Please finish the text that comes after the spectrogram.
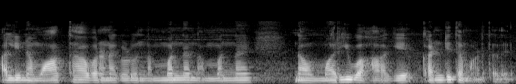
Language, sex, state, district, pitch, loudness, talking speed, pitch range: Kannada, male, Karnataka, Chamarajanagar, 100 Hz, -15 LUFS, 105 wpm, 95-100 Hz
